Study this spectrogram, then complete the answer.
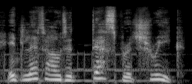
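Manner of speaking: plain reading voice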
